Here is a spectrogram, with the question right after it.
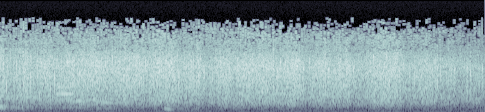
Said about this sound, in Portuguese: Essas palmas foram tão fraquinhas.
